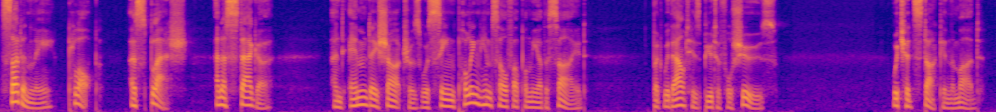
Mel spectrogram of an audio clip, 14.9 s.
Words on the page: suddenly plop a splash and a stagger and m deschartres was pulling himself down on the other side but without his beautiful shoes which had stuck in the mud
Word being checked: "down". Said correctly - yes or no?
no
